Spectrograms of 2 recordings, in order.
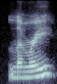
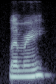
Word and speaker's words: Lemery: I'm gonna move to approve application 04-24-19 Camp Road by Lemery. Did I pronounce that right? Lemery? Yes, Is ma'am. it- Yeah, Lemery. Lemery, yep.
